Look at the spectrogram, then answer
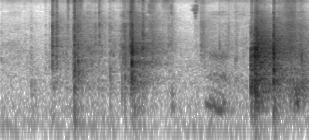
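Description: Oracle cards being shuffled by hand: a series of soft slaps and riffling flicks in uneven bursts, with a brief pause and then two crisp louder snaps toward the end.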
